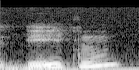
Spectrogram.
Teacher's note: there is a nasal release we can call it nasal plosion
